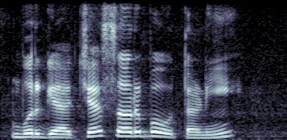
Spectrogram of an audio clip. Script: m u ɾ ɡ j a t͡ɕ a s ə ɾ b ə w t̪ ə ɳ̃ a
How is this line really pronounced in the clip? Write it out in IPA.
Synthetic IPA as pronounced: b u ɾ ɡ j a t͡ɕ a s ə ɾ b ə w t̪ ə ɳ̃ i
